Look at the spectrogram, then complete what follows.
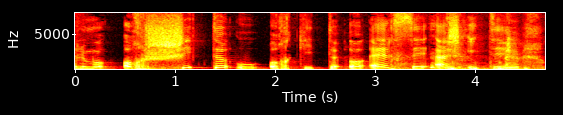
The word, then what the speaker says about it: orchite: mot orchite ou orchite, O-R-C-H-I-T-E. Moi je le prononcerai orchite, c'est plus élégant, mais enfin... Tu es gâté, Thierry, tu l'as... Eh bien tu l'estimes comment? bien non, c'est vraiment orchite.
